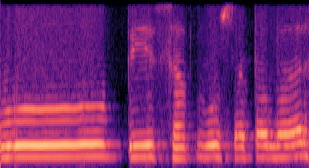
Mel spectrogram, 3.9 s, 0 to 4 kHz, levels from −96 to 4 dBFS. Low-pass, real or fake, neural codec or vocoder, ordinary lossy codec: 3.6 kHz; real; none; none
